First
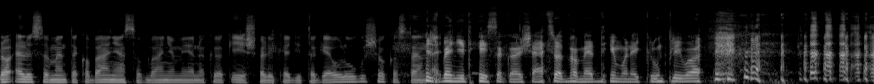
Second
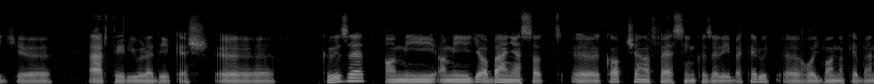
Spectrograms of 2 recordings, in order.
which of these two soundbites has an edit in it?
second; 2 cuts; at 3.8 s, 7.7 s

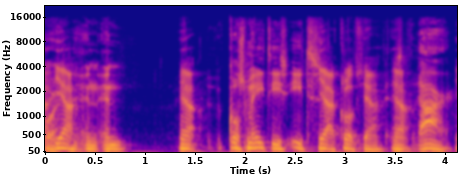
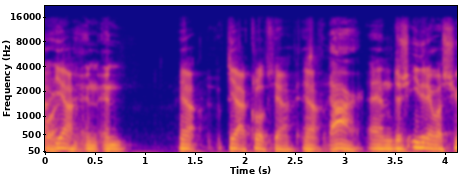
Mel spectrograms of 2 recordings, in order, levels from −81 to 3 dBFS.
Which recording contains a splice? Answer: second; 2 cuts; at 1.8 s, 3.2 s

